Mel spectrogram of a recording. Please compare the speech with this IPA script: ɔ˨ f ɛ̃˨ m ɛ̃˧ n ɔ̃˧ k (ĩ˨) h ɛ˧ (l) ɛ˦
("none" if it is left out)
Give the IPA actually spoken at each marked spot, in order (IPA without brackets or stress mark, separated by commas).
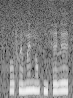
ĩ˨, l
